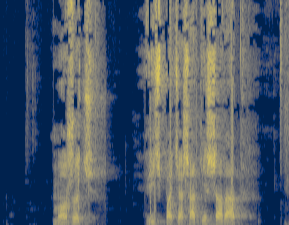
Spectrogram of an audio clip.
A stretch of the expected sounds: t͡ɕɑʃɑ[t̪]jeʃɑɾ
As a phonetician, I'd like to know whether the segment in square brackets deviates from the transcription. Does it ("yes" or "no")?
no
